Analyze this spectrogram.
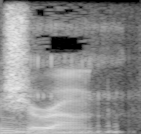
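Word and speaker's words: Cherone: Gary Sharon. Spelled the same way that you spell maraschino with C-H.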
